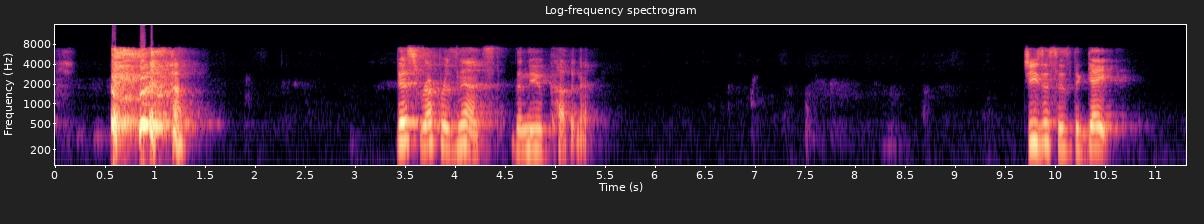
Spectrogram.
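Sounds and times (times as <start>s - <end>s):
person coughing: 0.6s - 1.6s
speech: 1.2s - 1.4s, 3.4s - 5.4s, 9.7s - 10.7s.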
